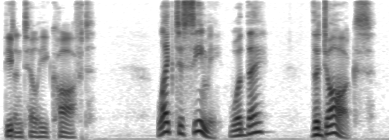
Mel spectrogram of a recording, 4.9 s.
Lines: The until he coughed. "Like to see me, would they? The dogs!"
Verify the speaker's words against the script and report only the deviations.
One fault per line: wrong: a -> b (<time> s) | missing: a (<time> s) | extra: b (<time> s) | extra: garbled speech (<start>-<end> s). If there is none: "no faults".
no faults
